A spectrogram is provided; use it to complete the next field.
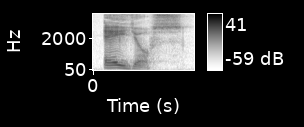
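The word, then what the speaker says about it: ellos: for a group of only girls they is a yos remember the double al l is pronounced like a y a for boys or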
